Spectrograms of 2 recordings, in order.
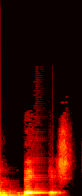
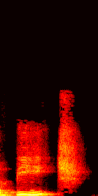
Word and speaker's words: bitch: Number 1 says, that word is a bitch to spell. Not a beach, but a bitch.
